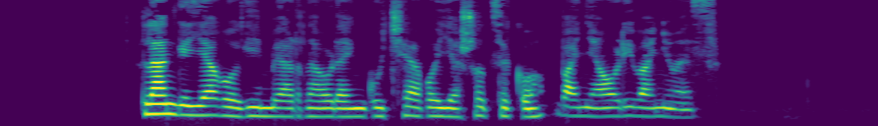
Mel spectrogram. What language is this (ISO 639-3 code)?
eus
